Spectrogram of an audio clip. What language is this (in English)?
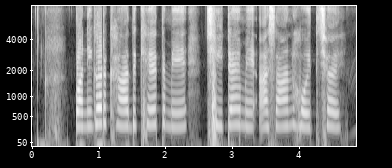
Maithili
